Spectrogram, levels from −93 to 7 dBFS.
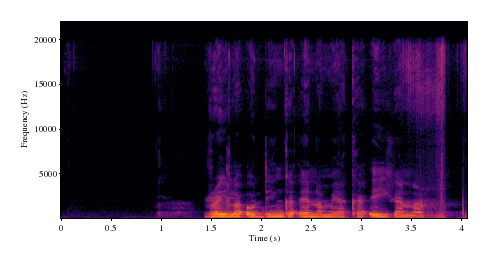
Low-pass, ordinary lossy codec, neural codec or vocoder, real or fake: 19.8 kHz; none; none; real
